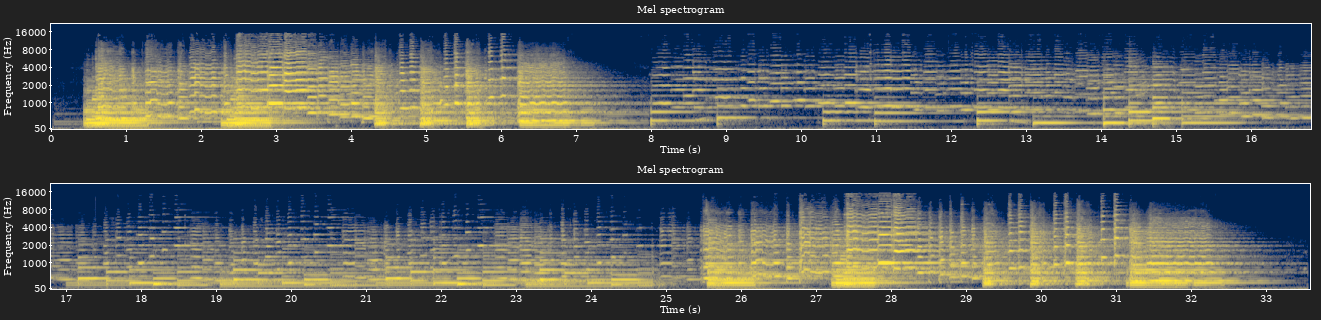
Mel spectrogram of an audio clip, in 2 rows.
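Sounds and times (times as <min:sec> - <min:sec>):
guitar: 0:00.1 - 0:08.0, 0:17.2 - 0:33.5
violin: 0:00.1 - 0:33.5.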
